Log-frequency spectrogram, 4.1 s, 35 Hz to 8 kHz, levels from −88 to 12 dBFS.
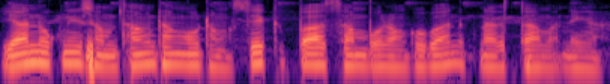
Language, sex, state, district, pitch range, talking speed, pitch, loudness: Garo, male, Meghalaya, South Garo Hills, 110-130 Hz, 135 wpm, 115 Hz, -21 LUFS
